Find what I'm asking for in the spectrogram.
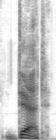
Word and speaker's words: debt: This is when, for instance, the silent letter B is added to words like debt and doubt because it shows they came from the Latin words debitum and dubitare, even though they were never pronounced that way in English.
